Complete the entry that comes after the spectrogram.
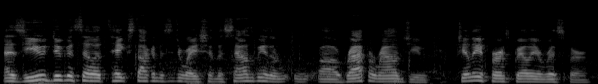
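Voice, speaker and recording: A man's voice: medium pitch, fast talker, fairly bright tone. A man hosting a gaming video, reading visual novel narration aloud and adding casual commentary. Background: music.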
